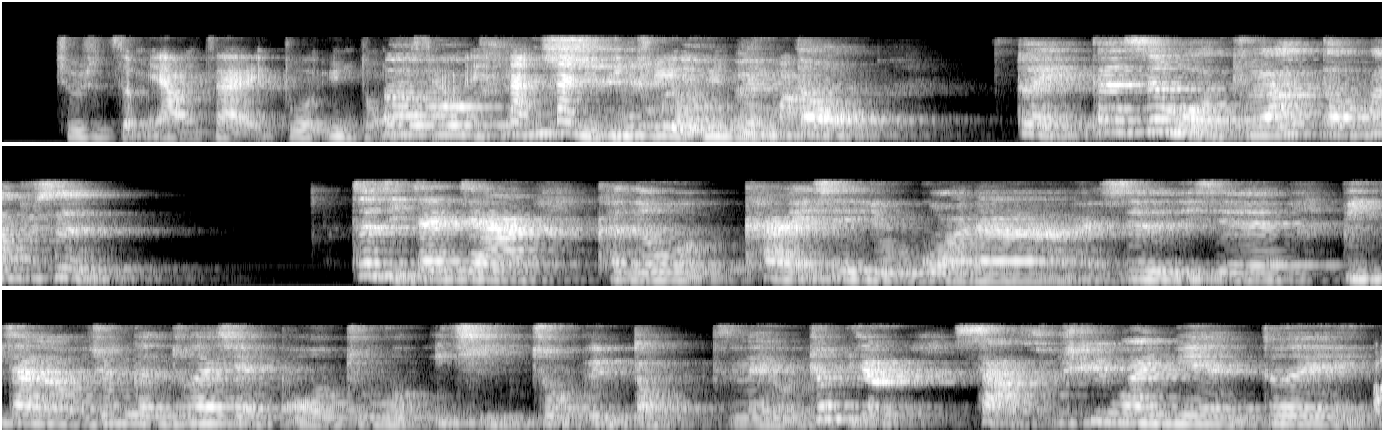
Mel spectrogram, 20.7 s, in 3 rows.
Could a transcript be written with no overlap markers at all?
No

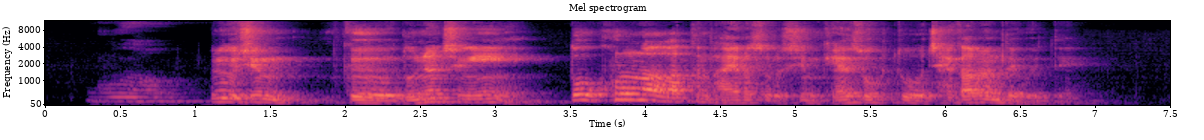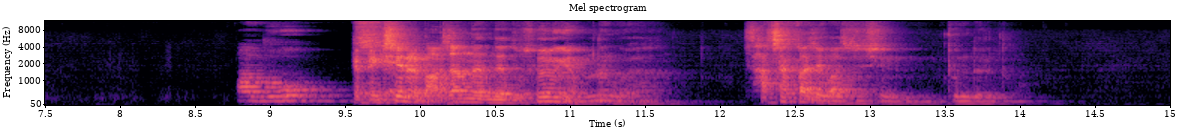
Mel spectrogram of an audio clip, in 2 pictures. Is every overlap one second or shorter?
Yes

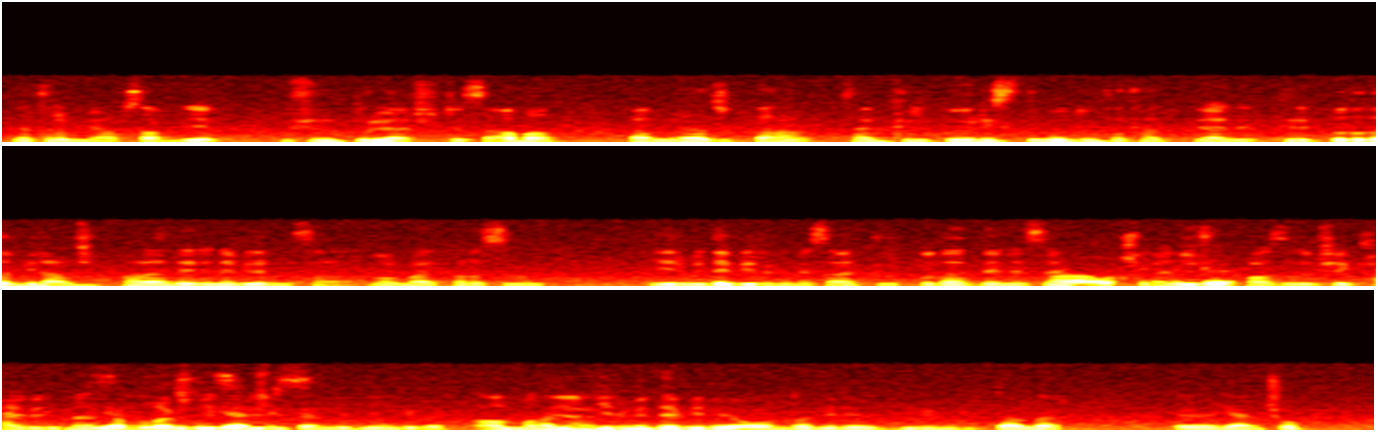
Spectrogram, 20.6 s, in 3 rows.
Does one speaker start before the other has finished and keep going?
Yes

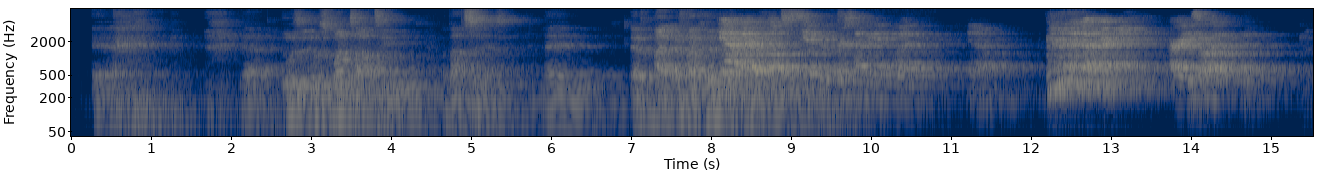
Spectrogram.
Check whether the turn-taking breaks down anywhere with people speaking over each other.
Yes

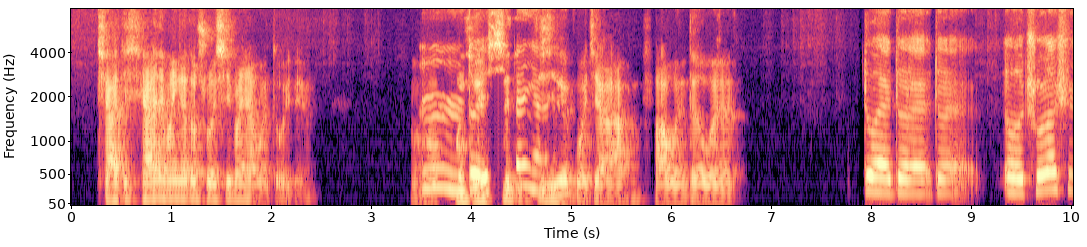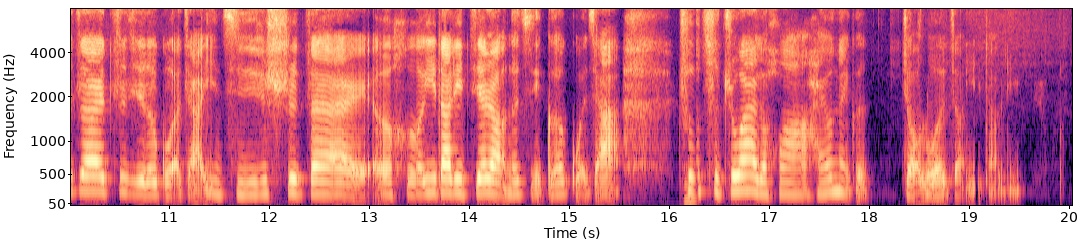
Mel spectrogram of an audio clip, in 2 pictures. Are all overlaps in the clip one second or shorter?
No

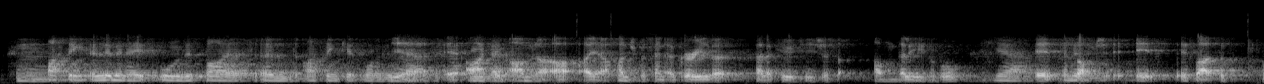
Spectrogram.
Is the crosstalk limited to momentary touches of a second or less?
No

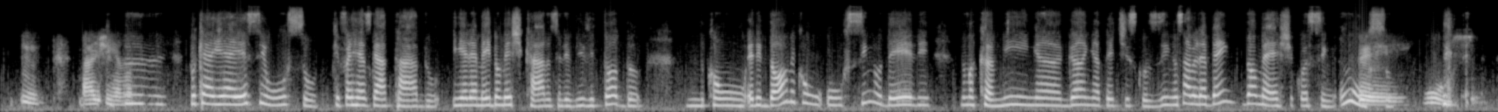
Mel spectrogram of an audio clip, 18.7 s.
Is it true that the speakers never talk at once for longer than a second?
Yes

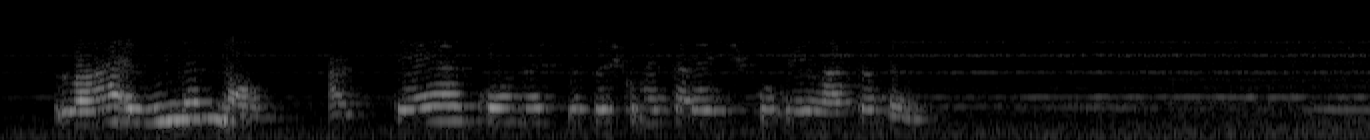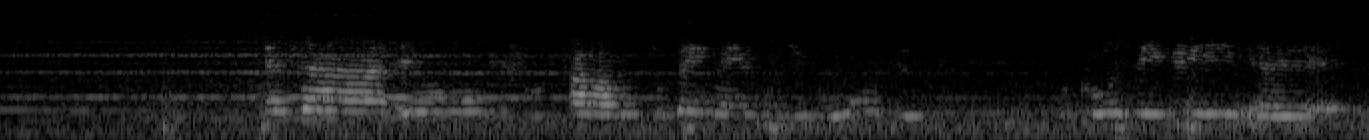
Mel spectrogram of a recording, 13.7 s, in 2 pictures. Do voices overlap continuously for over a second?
No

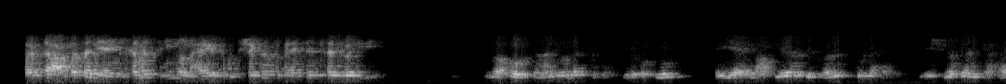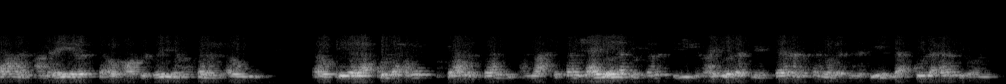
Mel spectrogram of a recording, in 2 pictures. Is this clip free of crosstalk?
Yes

